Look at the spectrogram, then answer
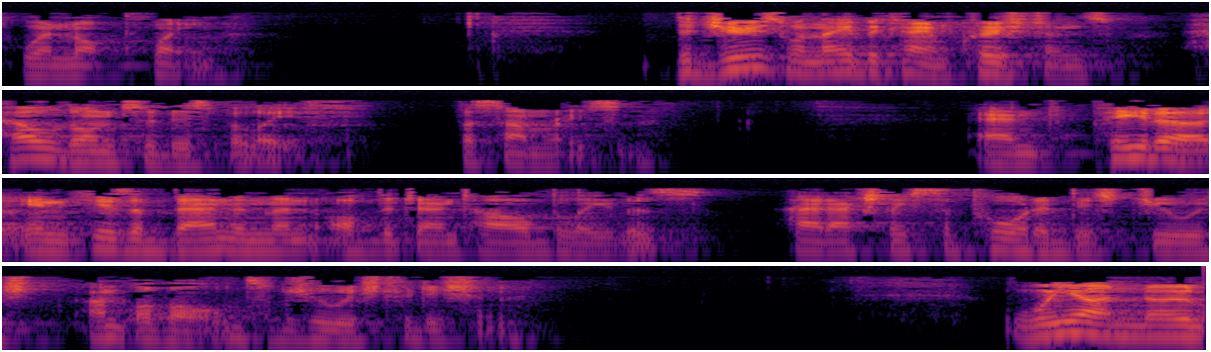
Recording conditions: large echoing room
